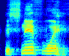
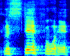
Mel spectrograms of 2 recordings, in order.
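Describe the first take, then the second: First: Says sniff instead of stiff; slip of the tongue. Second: Stiff said clearly as the fix for sniff; self-correction. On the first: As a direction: trips on the word, sniff for stiff. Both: Real, not acted.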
